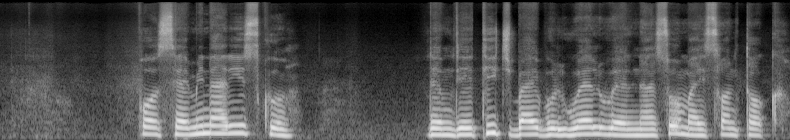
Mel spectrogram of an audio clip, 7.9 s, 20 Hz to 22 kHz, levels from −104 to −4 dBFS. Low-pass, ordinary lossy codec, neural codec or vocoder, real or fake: none; none; autoencoder, 48 kHz, 128 numbers a frame, DAC-VAE, trained on Japanese speech; fake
